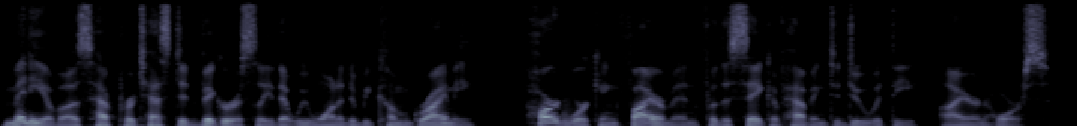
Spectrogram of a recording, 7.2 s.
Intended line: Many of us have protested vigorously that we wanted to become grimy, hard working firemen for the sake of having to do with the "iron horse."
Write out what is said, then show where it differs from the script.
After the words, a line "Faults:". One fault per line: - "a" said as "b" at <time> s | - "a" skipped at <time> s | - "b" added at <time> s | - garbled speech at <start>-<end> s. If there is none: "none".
Many of us have protested vigorously that we wanted to become grimy, hard working firemen for the sake of having to do with the "iron horse."
Faults:
none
